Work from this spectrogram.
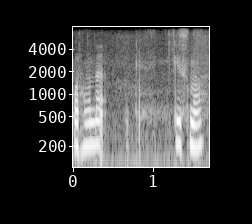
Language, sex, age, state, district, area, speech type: Assamese, female, 45-60, Assam, Dhemaji, rural, spontaneous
